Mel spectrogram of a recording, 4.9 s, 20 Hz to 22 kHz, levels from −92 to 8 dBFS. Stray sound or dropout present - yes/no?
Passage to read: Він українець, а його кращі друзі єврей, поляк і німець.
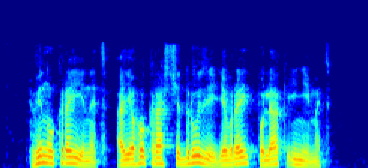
no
